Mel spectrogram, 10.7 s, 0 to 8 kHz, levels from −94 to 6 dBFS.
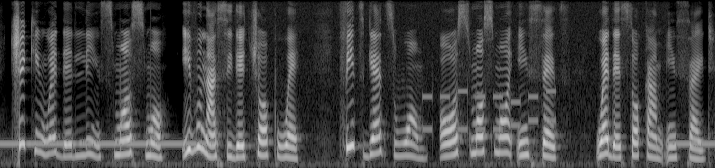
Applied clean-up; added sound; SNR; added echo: none; Telephone; 19 dB; none.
